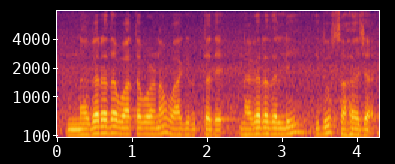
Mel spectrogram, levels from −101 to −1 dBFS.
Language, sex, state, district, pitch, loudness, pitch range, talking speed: Kannada, male, Karnataka, Dharwad, 135 Hz, -17 LUFS, 125-150 Hz, 180 wpm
